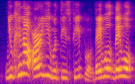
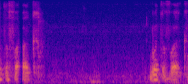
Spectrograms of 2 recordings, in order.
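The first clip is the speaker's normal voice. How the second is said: stunned whisper; 5 semitones lower, 28 dB quieter than usual. Real, not acted. Stunned reaction to chat.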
